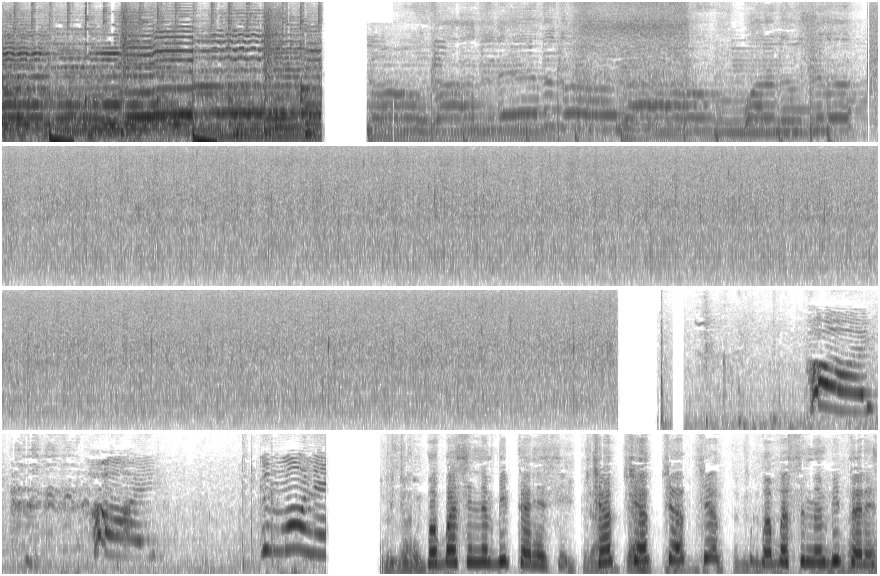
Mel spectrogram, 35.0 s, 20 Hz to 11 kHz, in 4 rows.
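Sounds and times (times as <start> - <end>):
rain pattering: 8.7 - 23.7.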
